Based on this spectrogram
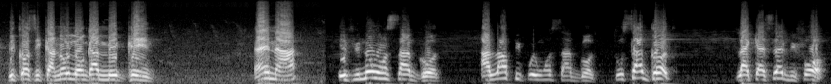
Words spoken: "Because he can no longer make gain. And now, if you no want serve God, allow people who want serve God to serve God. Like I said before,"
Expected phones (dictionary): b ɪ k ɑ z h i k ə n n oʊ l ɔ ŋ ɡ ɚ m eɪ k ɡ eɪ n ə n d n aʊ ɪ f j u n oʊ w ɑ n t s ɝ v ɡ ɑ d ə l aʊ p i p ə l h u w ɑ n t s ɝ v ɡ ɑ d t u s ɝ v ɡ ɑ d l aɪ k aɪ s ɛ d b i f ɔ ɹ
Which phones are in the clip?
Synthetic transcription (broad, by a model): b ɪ k ɑ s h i k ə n n oʊ l ɔ ŋ ɡ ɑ m eɪ k ɡ eɪ n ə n n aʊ ɪ f j u n oʊ w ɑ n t s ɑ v ɡ ɑ d ə l aʊ p i p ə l w ɑ n t s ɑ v ɡ ɑ d t u s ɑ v ɡ ɑ d l aɪ k aɪ s ɛ d b i f ɔ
